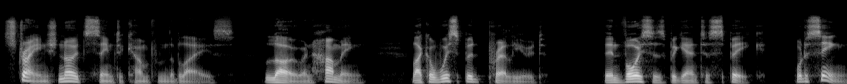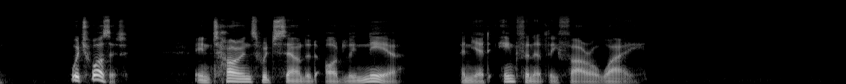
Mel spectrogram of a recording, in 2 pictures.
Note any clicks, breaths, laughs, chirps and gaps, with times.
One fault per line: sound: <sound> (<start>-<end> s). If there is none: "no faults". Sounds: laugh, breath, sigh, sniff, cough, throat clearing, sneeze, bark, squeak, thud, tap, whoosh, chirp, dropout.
no faults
